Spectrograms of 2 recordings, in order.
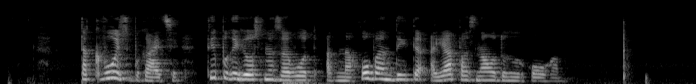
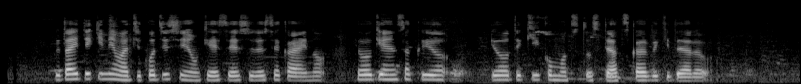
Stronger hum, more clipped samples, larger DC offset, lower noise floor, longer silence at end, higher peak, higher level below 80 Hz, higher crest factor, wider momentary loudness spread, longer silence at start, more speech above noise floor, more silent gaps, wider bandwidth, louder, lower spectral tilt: neither; neither; neither; first, -67 dBFS vs -49 dBFS; first, 0.7 s vs 0.5 s; second, -8 dBFS vs -4 dBFS; first, -54 dBFS vs -72 dBFS; about the same, 18 dB vs 20 dB; first, 19 LU vs 9 LU; first, 0.8 s vs 0.55 s; first, 43 dB vs 27 dB; neither; about the same, 11 kHz vs 11.5 kHz; about the same, -24 LUFS vs -23 LUFS; first, -5.5 dB/octave vs -4 dB/octave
